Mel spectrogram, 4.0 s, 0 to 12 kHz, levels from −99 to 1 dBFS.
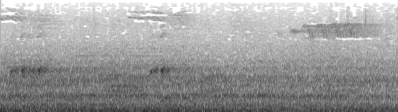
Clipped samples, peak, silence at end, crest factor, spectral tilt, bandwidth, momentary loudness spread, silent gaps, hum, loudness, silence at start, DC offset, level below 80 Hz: under 0.1%; -12 dBFS; 0 s; 14 dB; -7.5 dB/octave; 8.8 kHz; 4 LU; none; none; -28 LUFS; 0 s; under 0.1%; -28 dBFS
